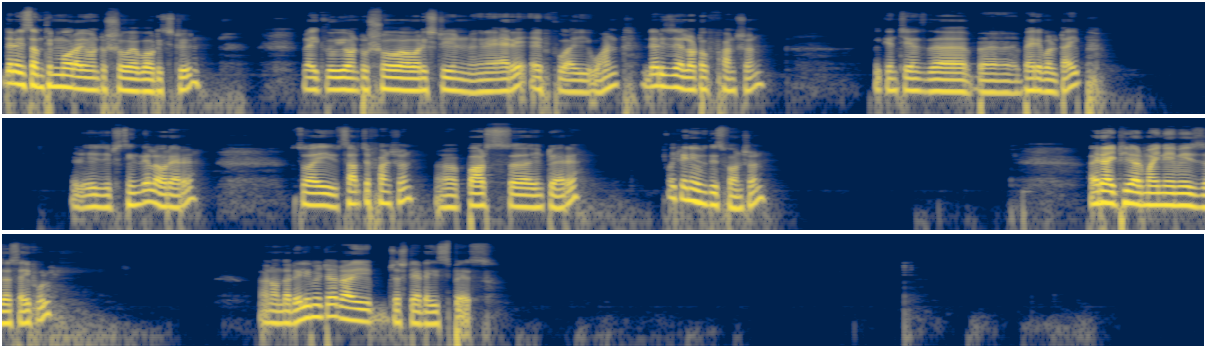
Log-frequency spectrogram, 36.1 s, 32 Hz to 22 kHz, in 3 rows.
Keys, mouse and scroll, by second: 11.8 right click, 12.2 alt+F9, 12.7 right click, 13.4-17.3 typing, 17.4 Return, 20.4-25.0 typing, 27.0 space, 27.8 Return.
